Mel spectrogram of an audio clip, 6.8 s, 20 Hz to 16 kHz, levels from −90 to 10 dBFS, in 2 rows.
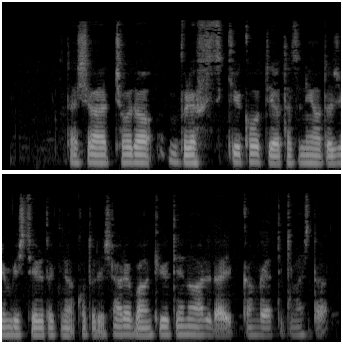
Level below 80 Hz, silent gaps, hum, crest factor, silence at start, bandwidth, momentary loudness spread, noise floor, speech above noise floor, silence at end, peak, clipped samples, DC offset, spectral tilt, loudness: -84 dBFS; none; none; 20 dB; 0.65 s; 11.5 kHz; 10 LU; -64 dBFS; 28 dB; 0.15 s; -16 dBFS; under 0.1%; under 0.1%; -5 dB/octave; -36 LUFS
